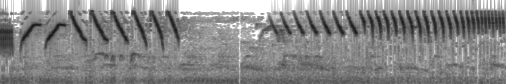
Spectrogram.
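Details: Singing canary, played to encourage young and reluctant canaries to sing: a few slurred rising notes, then quick descending sweeps, a short pause, and an accelerating trill that ends in a dense rapid roll.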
